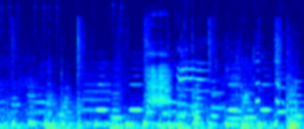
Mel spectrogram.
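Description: Repeated meows from a tiny cat in a video game, several rising cries layered over busy game sounds and music, close and fairly loud.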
